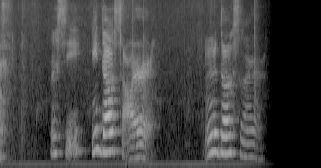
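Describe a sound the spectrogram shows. A young child speaks in a high, sing-song voice close by.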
